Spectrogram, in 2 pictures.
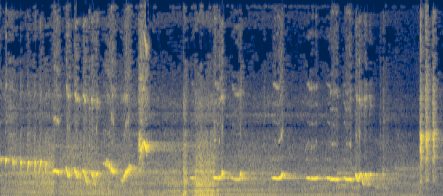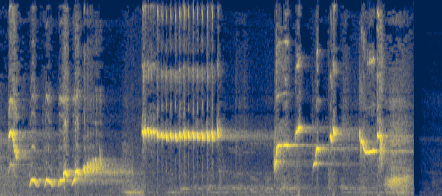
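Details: A white-rumped shama sings in full tembakan style. Varied phrases mix harsh squawky notes with fluid whistles. These are followed by high, sharp, piercing whistled bursts separated by short silences.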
